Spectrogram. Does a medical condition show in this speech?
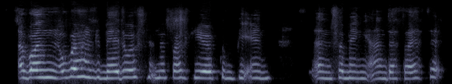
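Yes: cerebral palsy; affects balance.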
